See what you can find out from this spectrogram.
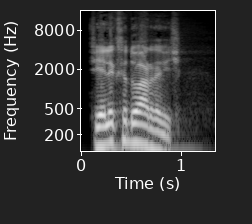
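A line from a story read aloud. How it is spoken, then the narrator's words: Shouting. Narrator (Russian): крикнул Денис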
